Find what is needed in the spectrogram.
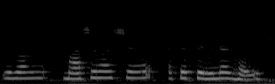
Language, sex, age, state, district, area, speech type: Bengali, female, 18-30, West Bengal, Uttar Dinajpur, urban, spontaneous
